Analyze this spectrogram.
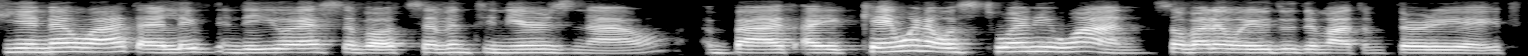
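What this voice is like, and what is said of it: Israeli-accented English. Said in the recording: “Israeli... she's foreign... she must be Israeli. And I love your accent so much.”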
